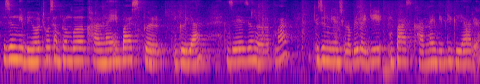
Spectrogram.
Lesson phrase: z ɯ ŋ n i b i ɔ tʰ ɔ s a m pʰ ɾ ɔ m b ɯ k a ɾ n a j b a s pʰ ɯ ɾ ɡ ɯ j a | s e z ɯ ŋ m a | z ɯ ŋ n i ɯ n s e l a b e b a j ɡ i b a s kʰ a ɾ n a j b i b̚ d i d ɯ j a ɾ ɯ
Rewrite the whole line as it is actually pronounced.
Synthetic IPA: z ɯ ŋ n i b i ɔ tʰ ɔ s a m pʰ ɾ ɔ m b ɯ kʰ a ɾ n a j b a s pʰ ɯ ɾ ɡ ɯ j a | z e z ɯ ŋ m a | z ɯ ŋ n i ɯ n s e l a b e b a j d i b a s kʰ a ɾ n a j b i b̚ d i ɡ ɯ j a ɾ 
